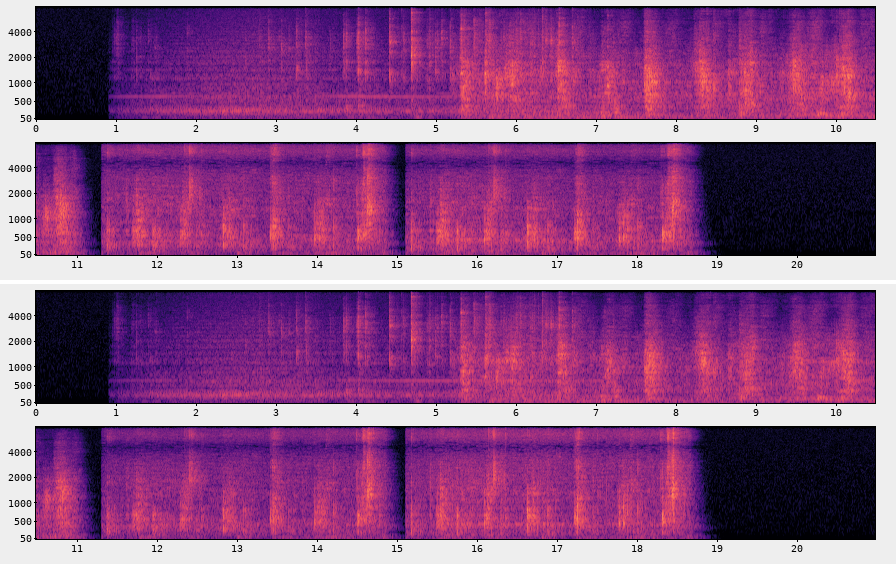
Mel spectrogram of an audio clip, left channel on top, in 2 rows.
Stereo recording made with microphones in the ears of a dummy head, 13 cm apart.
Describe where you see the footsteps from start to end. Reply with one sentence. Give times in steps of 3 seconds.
You can hear the footsteps not at all from 0 s, on the left from 3 s, in the centre from 12 s and on the right from 15 s.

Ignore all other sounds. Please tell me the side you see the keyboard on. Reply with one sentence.
In this clip you hear the keyboard in the centre.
